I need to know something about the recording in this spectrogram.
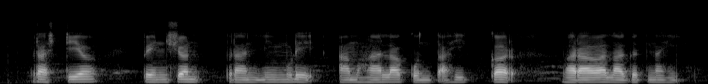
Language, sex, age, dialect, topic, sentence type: Marathi, male, 25-30, Varhadi, banking, statement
